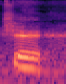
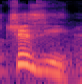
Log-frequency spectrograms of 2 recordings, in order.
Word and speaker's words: Chiesa: Mike Chiesa. I don't know how to pronounce it. Chiesa. I thought it was Chizzy back in the day.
